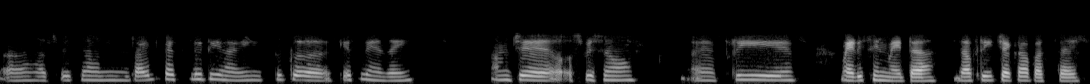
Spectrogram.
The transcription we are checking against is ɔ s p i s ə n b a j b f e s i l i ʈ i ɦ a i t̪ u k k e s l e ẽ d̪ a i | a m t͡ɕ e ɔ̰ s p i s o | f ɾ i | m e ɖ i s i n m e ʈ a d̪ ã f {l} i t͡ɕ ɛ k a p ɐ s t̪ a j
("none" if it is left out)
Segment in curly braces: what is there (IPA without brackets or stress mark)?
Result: ɾ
